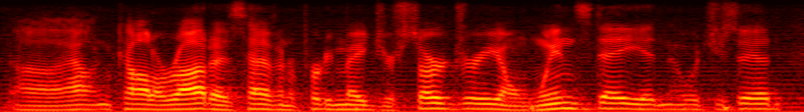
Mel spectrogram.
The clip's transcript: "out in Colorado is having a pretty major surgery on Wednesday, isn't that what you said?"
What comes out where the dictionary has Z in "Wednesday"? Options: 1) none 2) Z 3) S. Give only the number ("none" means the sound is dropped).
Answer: 2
